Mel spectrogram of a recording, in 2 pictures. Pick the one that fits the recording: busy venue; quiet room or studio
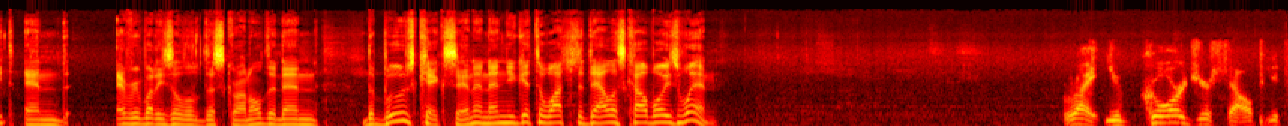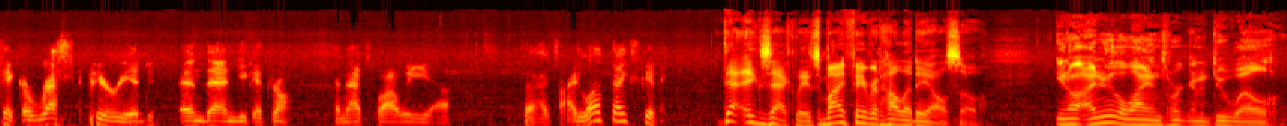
busy venue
